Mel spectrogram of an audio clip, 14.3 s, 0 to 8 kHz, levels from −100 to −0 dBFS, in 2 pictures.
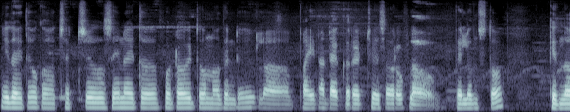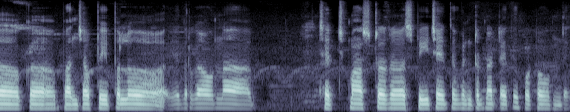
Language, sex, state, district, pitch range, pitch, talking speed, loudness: Telugu, male, Andhra Pradesh, Visakhapatnam, 115-125 Hz, 120 Hz, 120 wpm, -23 LUFS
